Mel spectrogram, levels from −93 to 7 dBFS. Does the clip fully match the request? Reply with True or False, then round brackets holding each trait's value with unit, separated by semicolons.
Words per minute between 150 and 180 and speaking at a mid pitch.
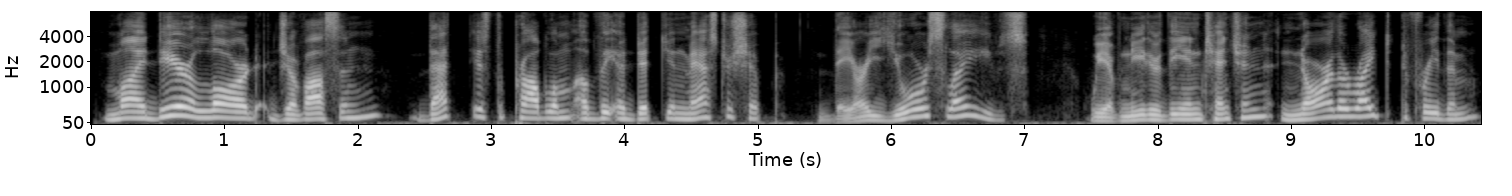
True (155 wpm; 160 Hz)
